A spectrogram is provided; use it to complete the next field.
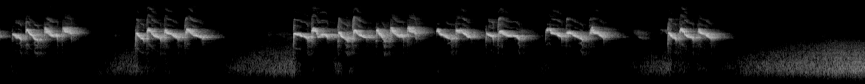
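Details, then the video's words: Caged Oriental white-eye (Malaysian mata puteh) in light moult, out of form, on 31 July 2023, delivering 'buka sing' song: repeated bursts of rapid, high, slurred twitters with short silences and brief rustling sounds. "Malaysian Mata Puteh Buka Sing"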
